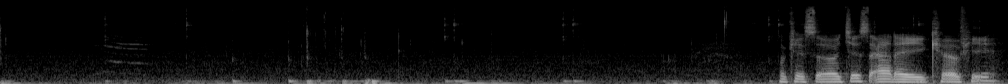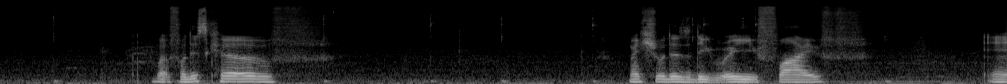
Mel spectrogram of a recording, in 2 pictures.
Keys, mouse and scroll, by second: 1.1 click, 2.2 scroll up 1, 2.4 middle click, 4.5 click, 5.0-5.6 scroll down 1, 5.6 click, 6.7-7.7 scroll down 1, 7.7 click, 9.7-10.7 scroll down 1, 10.7-16.4 drag, 18.5-20.1 drag.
